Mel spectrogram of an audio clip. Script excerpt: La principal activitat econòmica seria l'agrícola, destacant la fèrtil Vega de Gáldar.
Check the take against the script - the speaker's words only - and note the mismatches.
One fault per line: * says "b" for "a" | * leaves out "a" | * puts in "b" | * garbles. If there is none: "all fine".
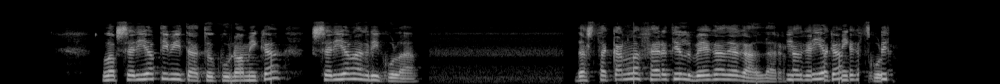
* says "seria" for "principal"
* garbles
